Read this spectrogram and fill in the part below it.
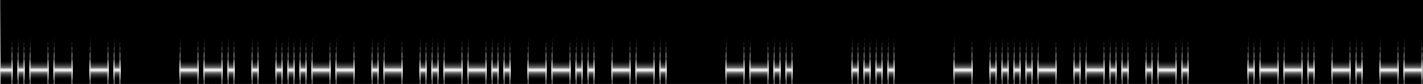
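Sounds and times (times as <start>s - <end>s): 
Koch Morse code beeps: 0.0s - 1.2s, 1.8s - 6.7s, 7.3s - 8.0s, 8.6s - 9.0s, 9.6s - 11.9s, 12.5s - 14.2s.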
